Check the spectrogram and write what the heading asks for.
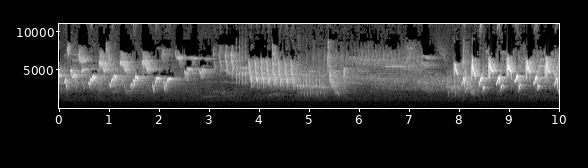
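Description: Songbirds singing: repeated short, downward-sliding chirps, a rapid trill in the middle, then a quieter stretch before the chirping picks up again near the end.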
